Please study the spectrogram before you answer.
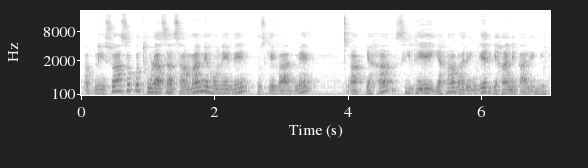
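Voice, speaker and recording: Lowish woman voice, yoga teacher leading breathing drills, sore throat and coughy, patient and reassuring, echoey room. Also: animated, normal speed, noisy background. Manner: patient, instructive, reassuring, encouraging. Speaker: yoga and pranayama instructor. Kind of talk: guided breathing exercise lesson.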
